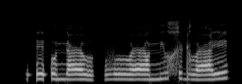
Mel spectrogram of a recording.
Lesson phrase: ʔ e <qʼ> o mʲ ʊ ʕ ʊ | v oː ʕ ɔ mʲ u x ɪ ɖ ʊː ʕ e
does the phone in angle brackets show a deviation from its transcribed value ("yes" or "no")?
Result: yes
